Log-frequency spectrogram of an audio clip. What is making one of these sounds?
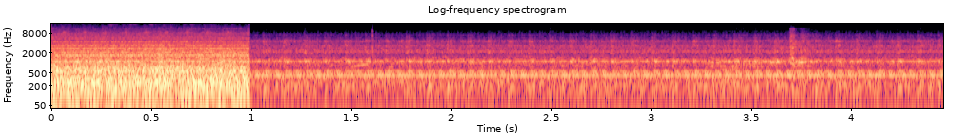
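A fire truck's engine idles steadily.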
